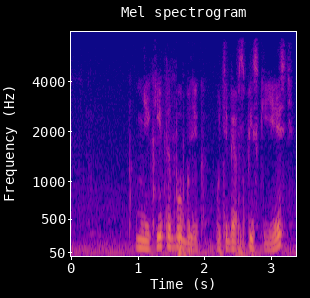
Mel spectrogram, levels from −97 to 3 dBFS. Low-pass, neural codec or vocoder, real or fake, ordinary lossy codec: 7.2 kHz; none; real; AAC, 48 kbps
